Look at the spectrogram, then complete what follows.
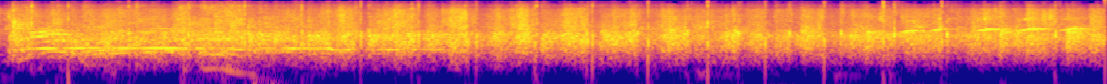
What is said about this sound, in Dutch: Dan geeft iedereen een kaartapplaus, want eh, eh, je staat nu helemaal ready. Dus we hebben hem net eventjes gehoord, maar geef hem een kaartapplaus.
